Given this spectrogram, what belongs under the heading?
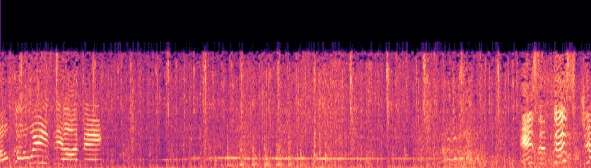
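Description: Horses gallop in a race in the video game Red Dead Redemption, with steady hoofbeats and a whinny under loud continuous background noise and music, while voices shout encouragement over the action.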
